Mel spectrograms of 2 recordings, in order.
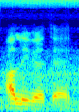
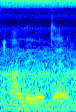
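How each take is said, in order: First: Said in the usual way. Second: Lower, much softer murmured take; murmured teasing aside. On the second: Shown as a demonstration. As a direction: drop it to a low mutter. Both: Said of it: "Should I say it like this?".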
